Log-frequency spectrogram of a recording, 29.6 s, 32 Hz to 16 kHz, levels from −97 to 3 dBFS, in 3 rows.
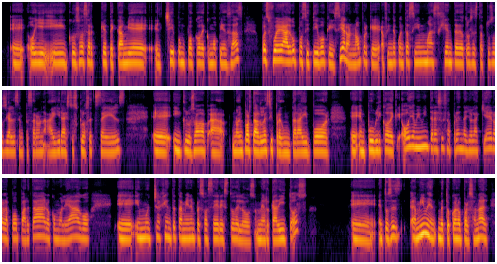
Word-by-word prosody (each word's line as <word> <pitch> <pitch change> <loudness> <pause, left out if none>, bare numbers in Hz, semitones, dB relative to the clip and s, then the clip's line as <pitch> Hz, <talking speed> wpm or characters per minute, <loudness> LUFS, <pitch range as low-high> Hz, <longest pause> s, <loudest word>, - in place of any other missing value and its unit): eh, 175 -3 -2
hoy, 185 0 +2
i 185 +1 -1
incluso 185 +2 -2
hacer 190 -1 -1
que 185 -2 +1
te 170 -2 -2
cambie 180 +1 +3
el 160 -1 -5
chip 195 0 +1
un 185 -1 0
poco 180 0 -1
de 175 -1 0
cómo 175 0 -4
piensas, 180 +7 -2 0.3
pues, 230 -3 +2
fue 225 +1 +6
algo 205 +1 +5
positivo 190 -1 +1
que 190 - -4
hicieron, 180 - +1
¿no? 170 +2 -2
Porque, 180 -4 -3
a - - -3
fin 185 -1 -4
de 185 - -3
cuentas, 190 0 -3
sí, 190 -1 -2
más 195 -1 -1
gente 190 -1 0
de 180 - +3
otros 180 +1 -3
estatus 175 +1 -8
sociales 175 -2 -4
empezaron 165 0 -7
a 160 - -5
ir 175 +2 -2
a 175 - +1
estos 180 +2 -9
clóset 175 0 -5
sales, 170 +3 -4 0.6
eh, 175 +2 +4
incluso 185 -2 +1
a 185 -1 +3
p - - -5
a 165 -1 0
no 175 - -1
importarle 180 -1 +5
si 190 +1 -1
preguntar 165 -2 -1
ahí 170 0 +1
por 175 +1 +3 0.4
eh, 180 - +2
en 175 -1 +1
público 185 +1 +3
de 175 -1 +2
que: - - -10
"Oye, 245 +2 +3
a - - +2
mí 240 0 +4
me 250 - +4
interesa 210 -3 -2
esa 205 -3 -9
prenda, 200 +1 -4
yo 185 0 -5
la 185 -1 -5
quiero, 210 +3 -4
¿la 180 - -1
puedo 190 +1 -3
apartar 200 +5 -1
o 180 - -5
cómo 180 -1 -6
le 170 +2 -5
hago?" 190 -2 -2 0.5
Eh, 180 -2 +2
y 205 -4 -1
mucha 195 +2 0
gente 200 0 -3
también 185 -1 0
empezó 185 -2 -3
a - - -1
hacer 180 +1 -1
esto 180 +2 -3
de 180 -1 0
los 155 -2 -4
mercaditos, 175 - -1 0.9
eh, 170 -4 -1
entonces, 200 +4 -1 0.2
a 190 - +2
mí 235 +8 +8
me 230 -9 +6
me 185 -2 +4
tocó 170 +2 +1
en 185 - +5
lo 175 - +1
personal, 175 +3 0
185 Hz, 195 wpm, -23 LUFS, 175-195 Hz, 0.9 s, mí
